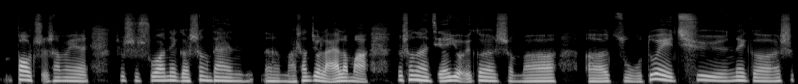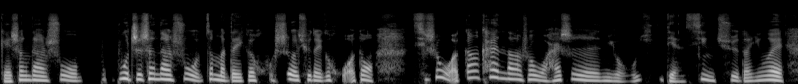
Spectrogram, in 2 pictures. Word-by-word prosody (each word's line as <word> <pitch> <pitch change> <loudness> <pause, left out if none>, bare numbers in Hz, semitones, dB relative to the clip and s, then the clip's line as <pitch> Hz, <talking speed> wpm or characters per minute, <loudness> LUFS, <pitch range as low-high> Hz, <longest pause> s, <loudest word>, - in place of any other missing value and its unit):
报 210 -2 +6
纸 165 - -8
上 170 +3 -2
面 160 -3 0 0.3
就 190 - -10
是 175 - -8
说 185 +2 +2
那 190 0 +2
个 165 -1 +1
圣 190 +1 -1
诞 165 -4 +1 0.2
呃， 150 -1 -1
马 135 -2 -4
上 180 +6 0
就 185 -1 +4
来 150 -2 +4
了 165 - +5
嘛。 155 -2 +1 0.3
就 - - -3
圣 215 +2 +2
诞 190 -3 +5
节 160 +3 +2
有 175 -5 +3
一 - - -1
个 170 +2 +2
什 150 0 -6
么， 150 +2 +1 0.3
呃， 140 +1 0
组 145 -2 -7
队 225 - +4
去 180 -1 -1
那 185 +2 +1
个 160 -2 -1
是 210 - -8
给 140 -7 0
圣 205 +8 +2
诞 200 -2 +3
树 180 -2 -1 0.2
布 225 - -17
布 270 0 +3
置 235 - +5
圣 255 +3 +3
诞 235 -2 +5
树 215 -2 -2
这 245 - -3
么 195 -4 +3
的 165 0 +2
一 160 - +1
个 190 +4 +1
互 185 +1 -12
社 210 +4 +2
区 210 - -2
的 185 - +1
一 - - -1
个 195 - -2
活 175 - -4
动。 190 -2 0 0.4
其 220 - -9
实 335 - -3
我 310 -6 +1
刚 305 +1 -3
看 325 -2 0
到 250 -1 +3
的 230 - +1
时 225 - -3
候， 220 - +3
我 180 -4 -1
还 175 +4 -1
是 200 -6 0
有 155 -6 -4
一 210 +1 -20
点 145 -7 -2
兴 200 - -4
趣 185 +1 -5
的， 155 -1 -2
因 185 +3 -2
为 200 -4 +5
180 Hz, 290 characters per minute, -23 LUFS, 155-210 Hz, 0.4 s, 报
